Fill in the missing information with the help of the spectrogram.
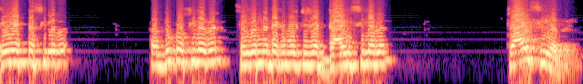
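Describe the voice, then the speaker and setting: Guy with a high voice giving a lesson, patient, keeps repeating and quizzing you. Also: low-quality recording. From Bengal. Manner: patient, repetitive, quizzing the listener. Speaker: English teacher. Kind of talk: lesson explaining syllables.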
